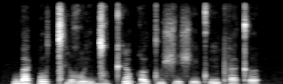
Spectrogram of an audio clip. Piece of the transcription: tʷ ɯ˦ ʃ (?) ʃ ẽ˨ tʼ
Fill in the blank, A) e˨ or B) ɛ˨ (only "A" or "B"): A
